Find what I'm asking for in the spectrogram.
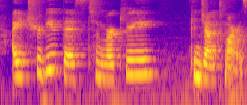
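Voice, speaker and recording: A woman speaks over noticeable background noise. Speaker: astrologer. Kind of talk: weekly astrology forecast. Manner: fast; animated.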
